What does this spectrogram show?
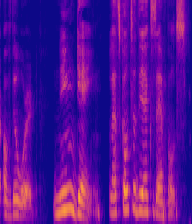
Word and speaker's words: ninguém: Now notice the pronunciation of that final M. To English speakers, it doesn't even sound like an M, right? Ninguém. I do not close my lips when the M is the final, it's the last letter of the word.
